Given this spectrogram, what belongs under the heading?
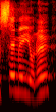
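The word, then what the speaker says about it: σημεῖον: 자, 표징이라는 단어 히브리어로 오트라고 발음하고요, 헬라어로는 세메이온이라고 발음합니다. 구약에서는 오트를 표징으로 번역하고 있고 신약에서는 세메이온을 표적으로 번역을 합니다.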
